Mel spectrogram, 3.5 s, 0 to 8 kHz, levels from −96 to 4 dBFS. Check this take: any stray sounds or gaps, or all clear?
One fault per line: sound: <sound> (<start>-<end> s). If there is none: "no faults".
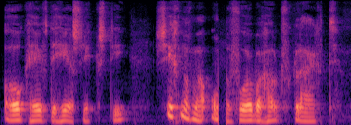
sound: dropout (2.2-2.3 s)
